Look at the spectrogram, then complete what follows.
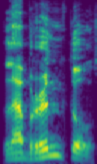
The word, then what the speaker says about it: Labyrinthos: Roll your R's when you say it. Labyrinthos sounds better, feels right.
